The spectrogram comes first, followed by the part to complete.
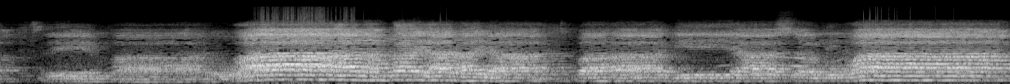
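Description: Choir of young men singing together in long held phrases, with short breaks between them. It is loudest about a quarter of the way in and again near the end.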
